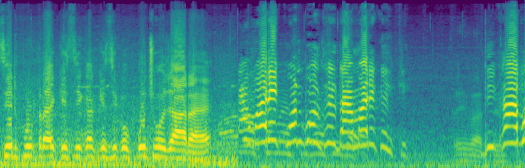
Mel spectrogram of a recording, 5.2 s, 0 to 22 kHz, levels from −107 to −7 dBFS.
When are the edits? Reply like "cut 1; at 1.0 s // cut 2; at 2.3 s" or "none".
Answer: cut 1; at 2.3 s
